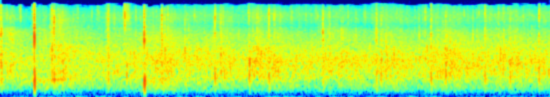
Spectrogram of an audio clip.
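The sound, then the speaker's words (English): Applause from a church audience clapping for single parents: a steady, fairly soft spread of many hands, with a couple of sharper claps standing out near the start. “Single parents, I want to pause for just a minute and say, you are my heroes. You guys, and you guys can clap for them.”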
